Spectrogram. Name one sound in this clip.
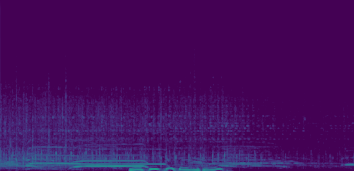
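A crowd cheers and shouts outdoors, then quiets down.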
